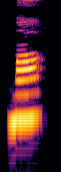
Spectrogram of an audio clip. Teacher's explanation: the word ma has a flat tone, which we call the first tone.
